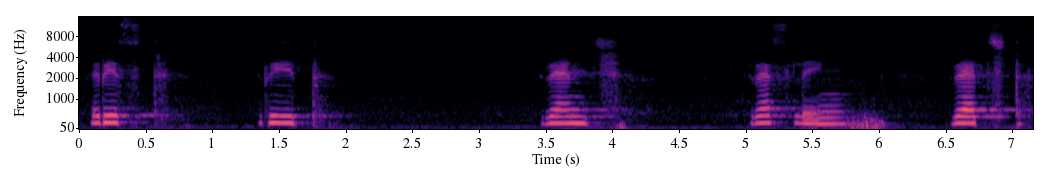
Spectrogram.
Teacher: डब्लू के बाद अगर आर आता है तो डब्लू का उच्चारण नहीं होगा · Term: साइलेंट लेटर डब्लू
